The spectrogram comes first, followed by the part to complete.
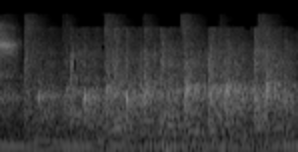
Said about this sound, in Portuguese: Nesse hospital de Salvador, os lanches foram recebidos com aplausos.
